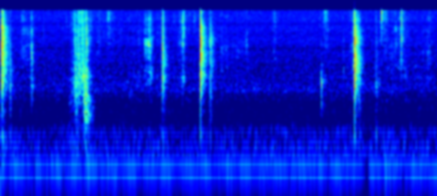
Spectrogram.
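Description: Paper pizza-slice cutouts being pressed and tapped into place on a small whiteboard: a handful of sharp taps and clicks, the loudest about five seconds in, over a steady low room hum.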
